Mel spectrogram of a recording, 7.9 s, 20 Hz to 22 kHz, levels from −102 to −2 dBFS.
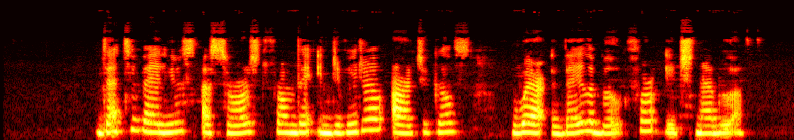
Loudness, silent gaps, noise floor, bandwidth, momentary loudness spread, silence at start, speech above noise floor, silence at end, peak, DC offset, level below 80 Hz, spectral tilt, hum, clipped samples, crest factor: -18 LUFS; none; -78 dBFS; 7.4 kHz; 10 LU; 0.95 s; 61 dB; 0.5 s; -2 dBFS; under 0.1%; -64 dBFS; -4.5 dB/octave; none; under 0.1%; 16 dB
